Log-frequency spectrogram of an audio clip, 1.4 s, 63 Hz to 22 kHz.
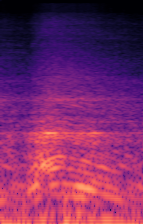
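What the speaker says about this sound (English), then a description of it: "and that is the exhaust" Exhaust of a Mercedes-Benz SL63/SL65 AMG revving loud and close, a single throaty surge that rises and falls over about a second and a half with no talking.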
